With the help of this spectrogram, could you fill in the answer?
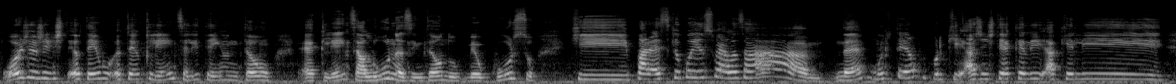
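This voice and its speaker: A woman with a southern Brazilian accent telling stories in an animated, casual podcast conversation, acting out what people said. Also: fairly high pitch, moderate pace, few pauses, a little hiss or hum. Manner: animated storytelling, acts out quoted remarks. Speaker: podcast guest, business owner.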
